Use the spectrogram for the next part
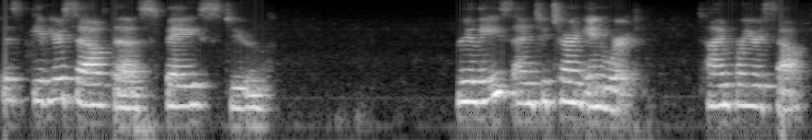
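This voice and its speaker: A woman slowly and softly guiding a breathing meditation, calm with long pauses. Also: medium pitch, gravelly. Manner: slow, soft, calm guidance with long pauses. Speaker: meditation teacher. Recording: roomy, distant, dull lo-fi sound.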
